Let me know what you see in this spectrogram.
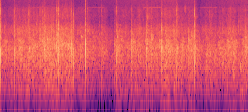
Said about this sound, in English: Give these guys another round of applause. Would you please?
